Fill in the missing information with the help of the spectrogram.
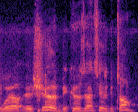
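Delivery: a hint of Billy Joe, a bit amused; Billy Joe's reply. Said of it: "And he said".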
